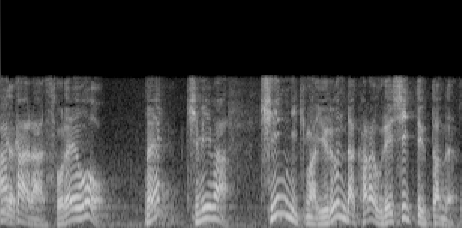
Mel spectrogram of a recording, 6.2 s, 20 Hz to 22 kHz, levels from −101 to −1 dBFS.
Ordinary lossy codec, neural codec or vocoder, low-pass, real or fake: none; none; 5.4 kHz; real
